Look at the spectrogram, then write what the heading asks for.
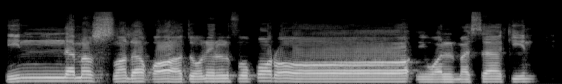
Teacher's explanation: Nabi mengajarkan saya memanjangkan fukoro itu. Jadi kalau dalam teori berarti nanti misalnya mat tabi'i ketemu hamzah kan begitu.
